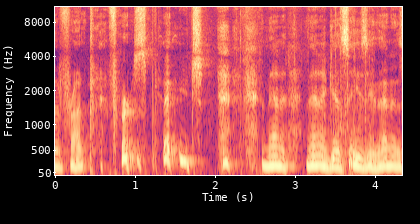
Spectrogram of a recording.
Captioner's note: laughs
